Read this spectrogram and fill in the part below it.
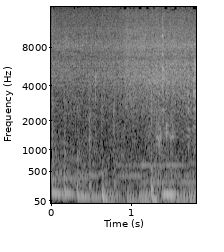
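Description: Thinly sliced ginger sizzles in olive oil in a frying pan over medium-high heat, a steady, dense crackling hiss with occasional stirring scrapes, close and without talk.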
